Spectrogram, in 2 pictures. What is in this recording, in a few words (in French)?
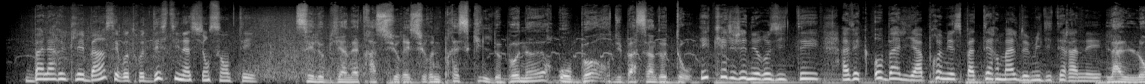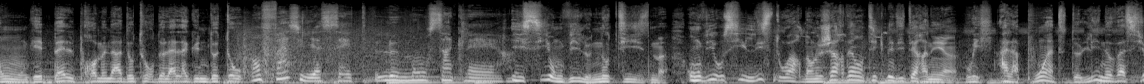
spot radio; balaruc; fb herault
